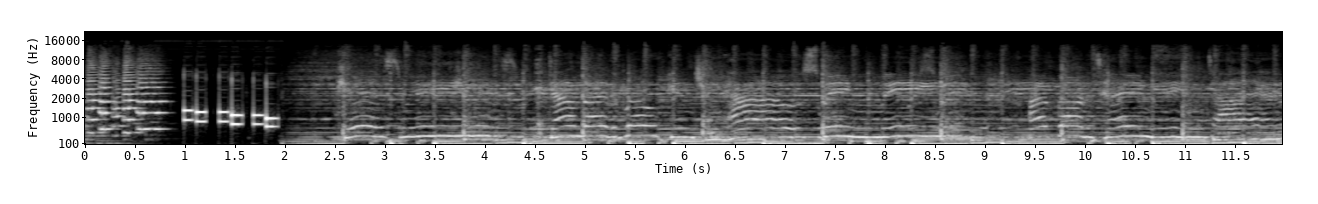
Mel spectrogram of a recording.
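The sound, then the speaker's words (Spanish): A short musical jingle in an advert for car insurance opens with a quick run of bright, chime-like notes, then breaks into full, upbeat music with a steady beat, loud, with no one talking. “Otros segunditos de música.”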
